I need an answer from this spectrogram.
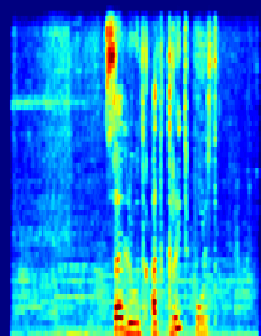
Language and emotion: Russian, positive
